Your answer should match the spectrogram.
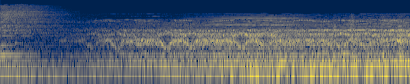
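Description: Eerie horror-film score with sliding, wavering high tones that swell in level after a brief dip.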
